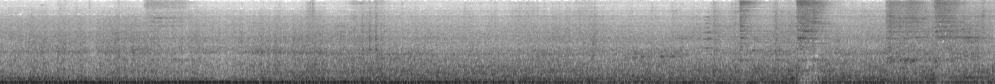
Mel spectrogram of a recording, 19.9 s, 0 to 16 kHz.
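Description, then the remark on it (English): A passenger train rumbles steadily and loudly through a railway tunnel opened in 1917, heading toward Whitefish, a dense enclosed roar of rolling wheels with occasional metallic squeals and bursts of hiss rising over it. “The tunnel was opened in 1917 following the need to reroute the railway because of the construction of the Libby Dam.”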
